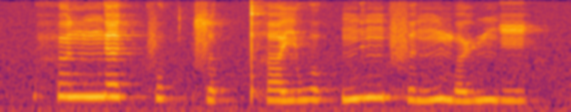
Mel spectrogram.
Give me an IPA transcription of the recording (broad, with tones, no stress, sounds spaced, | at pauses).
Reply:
h ɵ˥ n ŋ ɛː˥ k̚ f ʊ˧ k̚ t͡s ʊ˨ k̚ pʰ ɐ˨˧ j w ʊ˧ k̚ ŋ ɪ˥ ŋ f ɪ˨˥ ŋ m ɵ˨˥ ɥ ŋ iː˧ k̚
